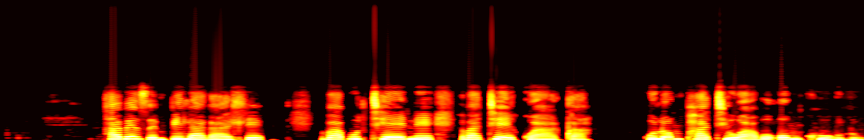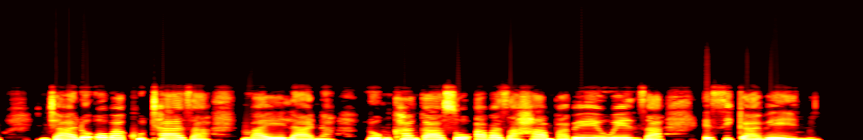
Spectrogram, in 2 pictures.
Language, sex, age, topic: North Ndebele, female, 18-24, health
